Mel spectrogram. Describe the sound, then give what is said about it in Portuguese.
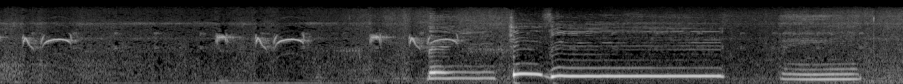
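A great kiskadee (bem-te-vi) calls several times in quick, sharp, clear high-pitched bursts, followed by longer, lower drawn-out voiced tones that sound like someone imitating the call. “Bem-te-vi.”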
